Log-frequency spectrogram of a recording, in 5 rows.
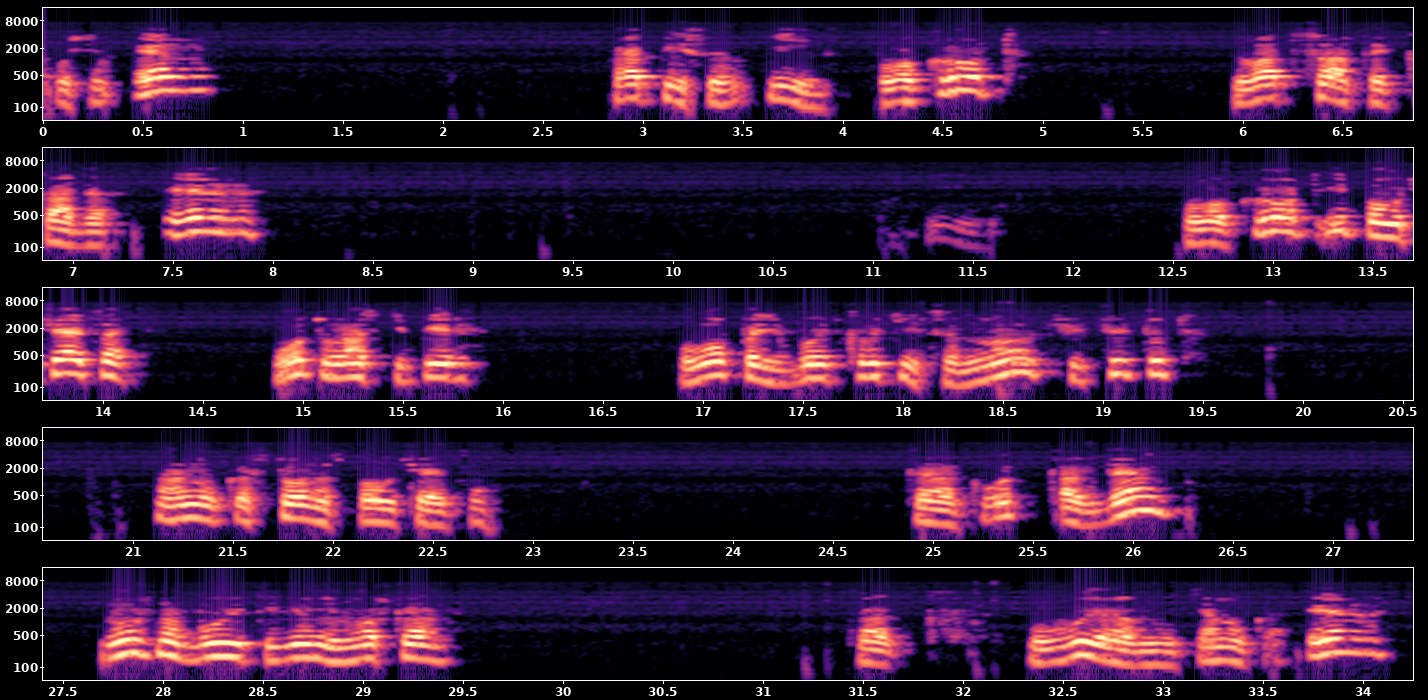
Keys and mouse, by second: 0.1 r, 3.3 i, 5.5 click, 7.3 r, 11.1 i, 13.7-18.3 drag, 18.7-19.9 middle drag, 20.8 KP_3, 22.6-25.9 drag, 27.3-31.6 drag, 33.7 r.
